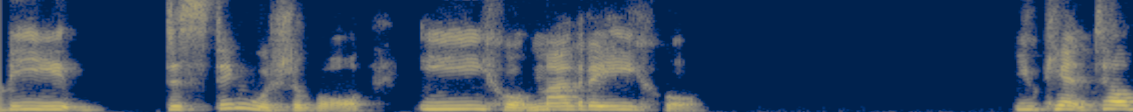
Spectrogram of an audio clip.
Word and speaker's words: hijo: Because the H is silent, so this sounds like hijo.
